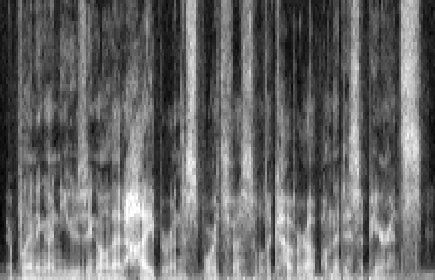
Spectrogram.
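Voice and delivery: understated conspirator giving orders; a hint of a scheming handler, in measured phrases; lightly voiced villain on phone. Game master voices villain on phone.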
